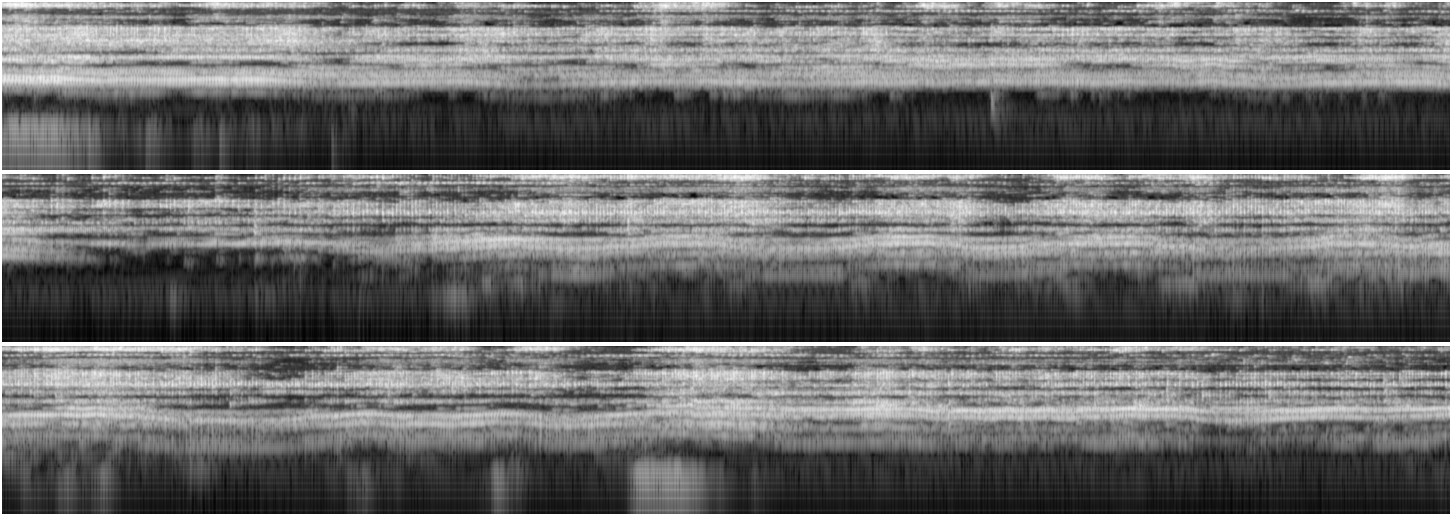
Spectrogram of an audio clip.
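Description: Petrol brush cutter (grass trimmer) engine running at a distance, its note rising and falling as it revs up and eases off while cutting grass, with a brief drop about twelve seconds in.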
